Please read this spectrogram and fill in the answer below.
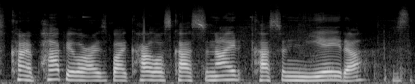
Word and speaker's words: Castañeda: So, the Toltec map has, you know, it was kind of popularized by Carlos Castañeda, is the correct pronunciation.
